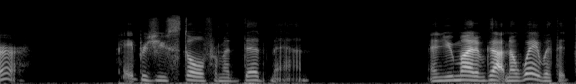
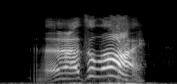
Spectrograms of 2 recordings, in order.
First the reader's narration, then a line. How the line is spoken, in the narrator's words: he said, his voice getting shrill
